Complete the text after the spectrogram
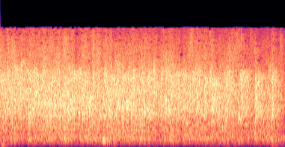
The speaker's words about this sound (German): Kleiner Applaus für Daniel.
